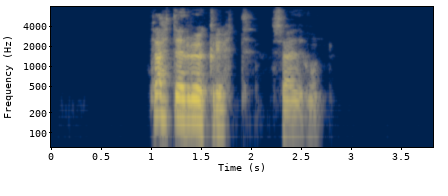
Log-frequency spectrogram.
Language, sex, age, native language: Icelandic, male, 40-49, Icelandic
